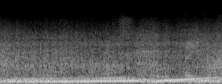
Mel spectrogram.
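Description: A Ford KA rallycross car with a 2.3 litre engine pulls away at Blyton Park Circuit, its engine droning loud and steady, then rising in pitch as it accelerates.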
